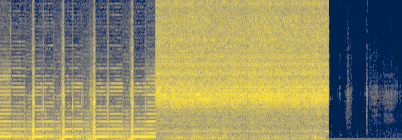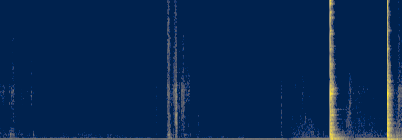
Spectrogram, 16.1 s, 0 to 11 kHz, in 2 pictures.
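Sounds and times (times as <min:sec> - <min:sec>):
loud steady hiss: 0:03.1 - 0:06.6.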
